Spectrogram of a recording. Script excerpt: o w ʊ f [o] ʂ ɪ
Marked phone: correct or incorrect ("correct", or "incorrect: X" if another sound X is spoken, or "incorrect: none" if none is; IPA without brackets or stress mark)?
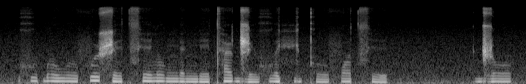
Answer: incorrect: u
